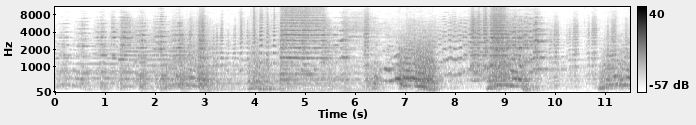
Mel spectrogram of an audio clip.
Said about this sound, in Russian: Сильвия Чезарини и ее атласские львы. Ух ты! Самый свирепый зверь, между прочим.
